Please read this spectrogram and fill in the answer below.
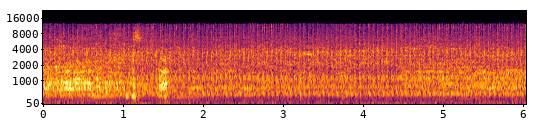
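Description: Super 8 film projector running: a steady, fast, even mechanical clatter.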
